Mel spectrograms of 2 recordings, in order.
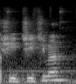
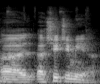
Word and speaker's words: Shichimiya: couple episodes where we'd look in on Chichima. I keep saying it wrong. Shichimiya, yeah.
